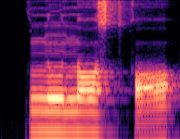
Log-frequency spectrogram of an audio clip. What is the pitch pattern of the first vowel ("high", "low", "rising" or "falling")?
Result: high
